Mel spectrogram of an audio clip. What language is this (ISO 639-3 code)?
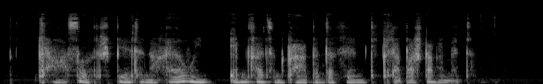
deu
